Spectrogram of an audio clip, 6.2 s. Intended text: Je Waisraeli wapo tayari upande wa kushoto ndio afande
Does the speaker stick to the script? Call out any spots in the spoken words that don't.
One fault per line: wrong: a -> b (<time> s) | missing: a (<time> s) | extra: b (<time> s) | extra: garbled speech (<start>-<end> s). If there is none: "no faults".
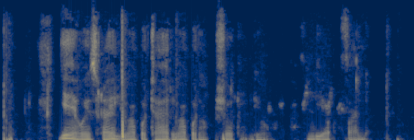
wrong: upande -> wapo (2.6 s)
